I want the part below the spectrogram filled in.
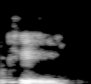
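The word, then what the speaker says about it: cay: trilling surfs a key also costs Pelkey both pronounced alike as key as a English pronunciation this small low eyelid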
